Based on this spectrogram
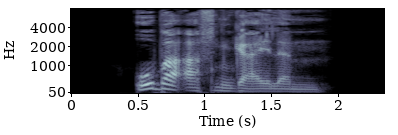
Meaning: strong dative masculine/neuter singular of oberaffengeil
- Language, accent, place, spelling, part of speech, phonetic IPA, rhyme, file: German, Germany, Berlin, oberaffengeilem, adjective, [ˈoːbɐˈʔafn̩ˈɡaɪ̯ləm], -aɪ̯ləm, De-oberaffengeilem.ogg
